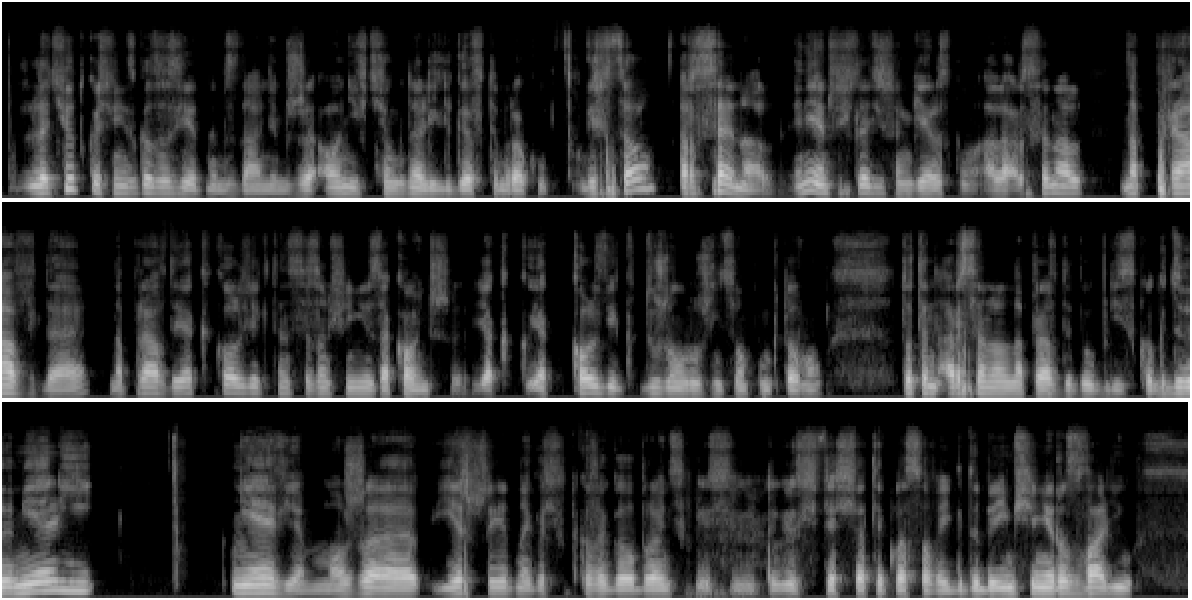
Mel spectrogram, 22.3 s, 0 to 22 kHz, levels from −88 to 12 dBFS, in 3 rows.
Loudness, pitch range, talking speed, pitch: -21 LUFS, 110-135 Hz, 160 wpm, 120 Hz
